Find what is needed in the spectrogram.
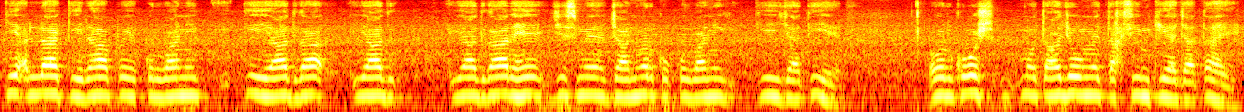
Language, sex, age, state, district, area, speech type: Urdu, male, 45-60, Delhi, New Delhi, urban, spontaneous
